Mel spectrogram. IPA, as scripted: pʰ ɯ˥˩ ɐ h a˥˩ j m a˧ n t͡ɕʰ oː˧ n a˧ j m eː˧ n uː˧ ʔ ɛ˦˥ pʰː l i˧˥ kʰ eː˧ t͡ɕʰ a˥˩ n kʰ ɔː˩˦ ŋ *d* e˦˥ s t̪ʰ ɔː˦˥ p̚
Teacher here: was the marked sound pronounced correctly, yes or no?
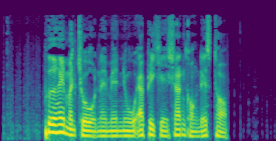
yes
